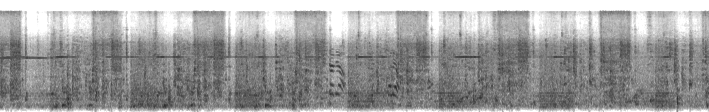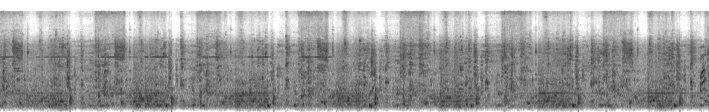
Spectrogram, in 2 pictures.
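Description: Rotary premade-pouch packing machine running: a dense mechanical clatter broken by frequent sharp hisses and clicks. A high steady tone sounds in short repeated stretches until about two-thirds of the way through, with voices in the background.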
